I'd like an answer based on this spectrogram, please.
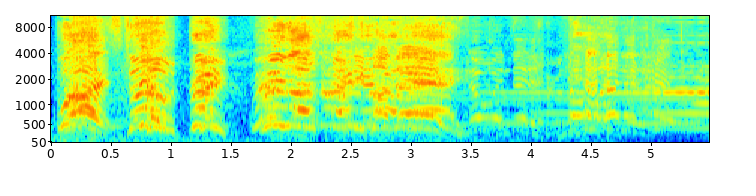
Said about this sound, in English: On three, everybody yell, "We love …!"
